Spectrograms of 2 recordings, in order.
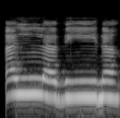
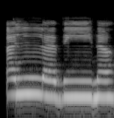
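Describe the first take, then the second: No difference in how they are said.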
